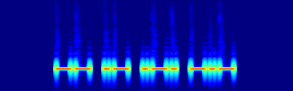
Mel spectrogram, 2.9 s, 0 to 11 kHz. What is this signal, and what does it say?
Morse code, heard as a keyed tone, about 25 wpm, 700 Hz. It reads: MARK
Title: Sentences from Top 300 Words - New Word Drill - 25wpm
